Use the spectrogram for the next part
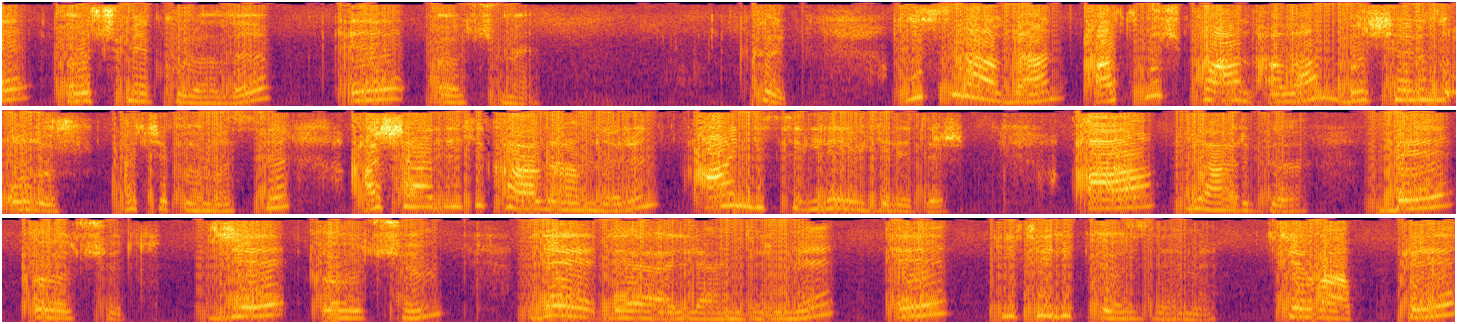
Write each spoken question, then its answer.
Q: Bu sınavdan 60 puan alan başarılı olur açıklaması aşağıdaki kavramların hangisi ile ilgilidir?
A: Ölçüt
